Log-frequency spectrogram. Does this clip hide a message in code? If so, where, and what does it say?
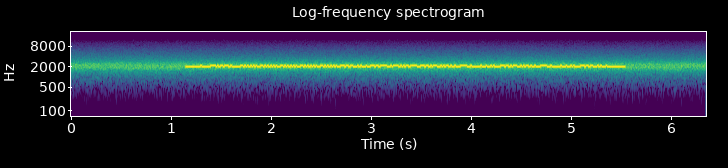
Yes: RTTY (75 baud, 170 Hz shift) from 1.1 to 5.5 s, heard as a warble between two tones, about 2100 Hz centre, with radio static. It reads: RYRYRYRYRY CQ TEST ZS5QX ZS5QX CQ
